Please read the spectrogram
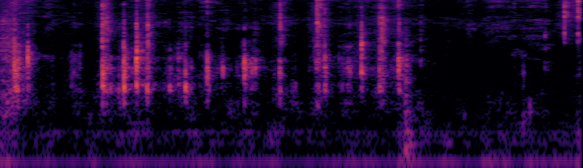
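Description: Computer keyboard being typed on, a quick irregular run of short key clicks as a string of digits is entered, stopping about three seconds in.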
